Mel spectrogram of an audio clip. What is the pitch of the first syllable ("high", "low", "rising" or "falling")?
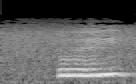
rising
